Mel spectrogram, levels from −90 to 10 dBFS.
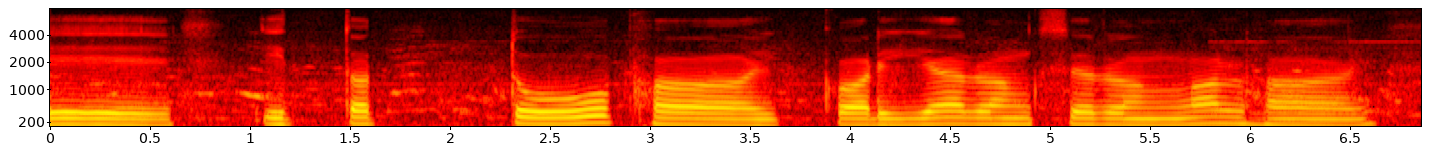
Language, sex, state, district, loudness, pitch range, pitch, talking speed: Bajjika, male, Bihar, Vaishali, -23 LUFS, 140-155 Hz, 145 Hz, 95 wpm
